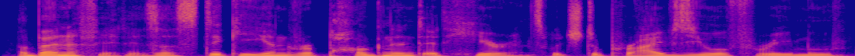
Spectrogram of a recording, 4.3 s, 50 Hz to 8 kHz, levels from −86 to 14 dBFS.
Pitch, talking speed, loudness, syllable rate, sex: 140 Hz, 195 wpm, -20 LUFS, 6.4 syllables/s, male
